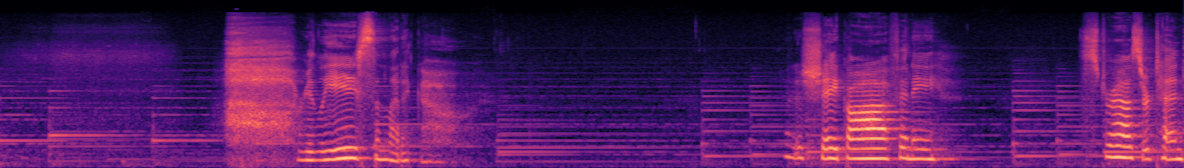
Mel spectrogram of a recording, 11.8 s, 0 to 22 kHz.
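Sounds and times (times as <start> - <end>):
deep breath in: 0.0 - 3.0
speech: 3.0 - 4.5, 8.0 - 9.5, 10.8 - 11.8.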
